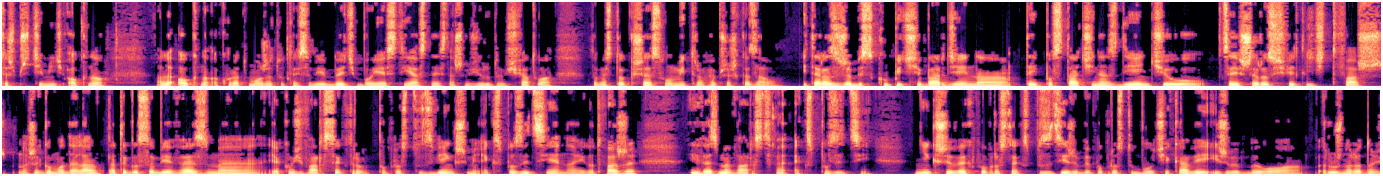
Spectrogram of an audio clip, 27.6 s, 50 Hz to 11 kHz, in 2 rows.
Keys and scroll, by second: 1.1 ctrl+z, 2.7 v.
